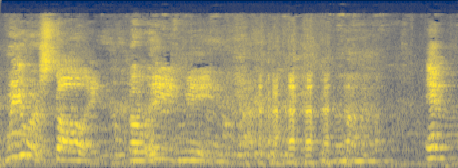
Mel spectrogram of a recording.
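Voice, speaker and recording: Animated, high-pitched man doing amateur stand-up. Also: drawn-out words. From Dubai. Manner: animated, acts out short quoted exchanges. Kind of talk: stand-up comedy at an open mic. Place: open mic comedy venue in front of an audience. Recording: echoey, noisy room recorded from far off.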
